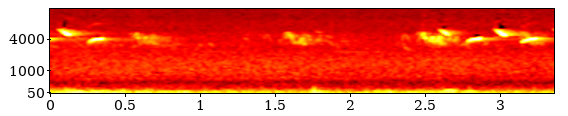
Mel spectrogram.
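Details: Spring birdsong in Gomel, Belarus, in April 2021: faint high, thin chirps and short slurred notes come in scattered bursts. Low rumbling background noise is heard throughout.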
